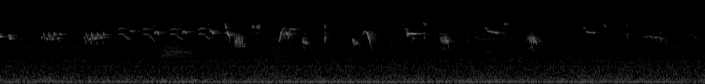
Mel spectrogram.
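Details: A male bluethroat (Luscinia svecica) sings a fast, unbroken run of varied high chirps, twitters and short whistled notes, over a soft background hiss.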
